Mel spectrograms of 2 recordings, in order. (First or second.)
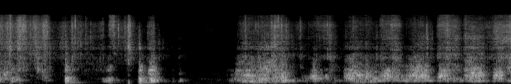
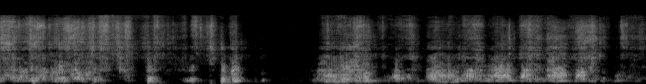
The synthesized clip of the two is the second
